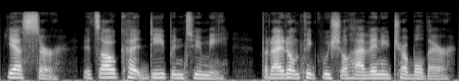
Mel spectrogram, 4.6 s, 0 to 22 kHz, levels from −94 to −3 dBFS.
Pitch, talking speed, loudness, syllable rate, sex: 165 Hz, 235 wpm, -20 LUFS, 5.5 syllables/s, female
